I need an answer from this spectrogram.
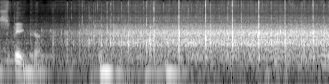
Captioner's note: applause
